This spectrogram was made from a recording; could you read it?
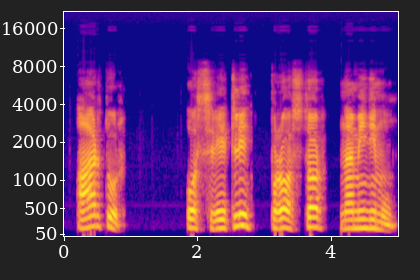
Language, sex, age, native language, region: Slovenian, male, 60+, Slovenian, Abroad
